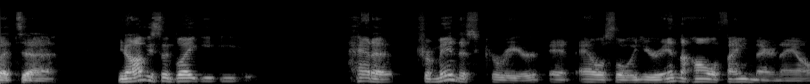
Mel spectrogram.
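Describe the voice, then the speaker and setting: A man with an Eastern Kentucky accent talks at a moderate pace and medium pitch, his intonation lively. His loudness swings widely, and he leaves long, frequent pauses. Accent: Eastern Kentucky twang. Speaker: podcast co-host, former college basketball player. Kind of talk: casual chat.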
